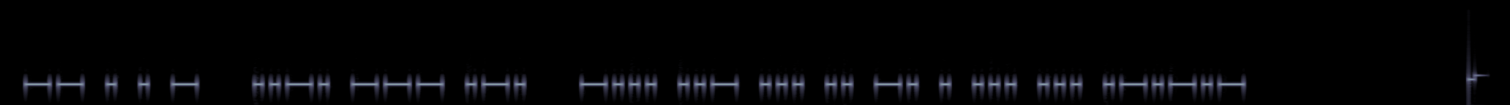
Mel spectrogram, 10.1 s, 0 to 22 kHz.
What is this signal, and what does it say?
Morse code, heard as a keyed tone, about 22 wpm, 700 Hz. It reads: MEET FOR BUSINESS.
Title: Sentences from Top 1000 Words - Review Part 6 - 22wpm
